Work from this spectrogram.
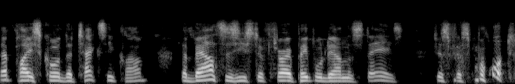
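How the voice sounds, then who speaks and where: In a quiet background with a dry, close sound and no echo, a man with a high pitch speaks at a moderate pace in an Australian accent. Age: 50s. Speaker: livestream guest. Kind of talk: casual chat.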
